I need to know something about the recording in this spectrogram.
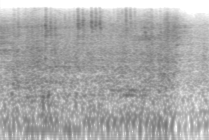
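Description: A motorized turret cart running close by, a steady low engine rumble over the general noise of a busy fish-market floor.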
